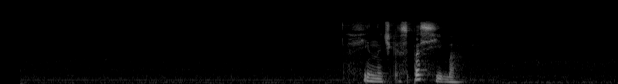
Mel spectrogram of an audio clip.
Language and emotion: Russian, neutral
